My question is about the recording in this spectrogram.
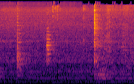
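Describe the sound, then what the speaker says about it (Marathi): Semolina roasting in ghee in a pan, a soft low sizzle broken by a few brief spatula scrapes and stirs at irregular intervals. "रवा भाजून घेऊया तुपामध्ये छान मस्त"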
